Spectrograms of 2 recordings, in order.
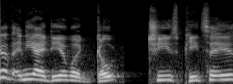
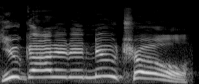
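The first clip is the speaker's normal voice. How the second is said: high, slow mock shout from the boat; imitating a boat driver yelling; 11 semitones higher, slower than usual. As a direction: call it out high and drawn, half-joking. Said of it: "Roman's like".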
